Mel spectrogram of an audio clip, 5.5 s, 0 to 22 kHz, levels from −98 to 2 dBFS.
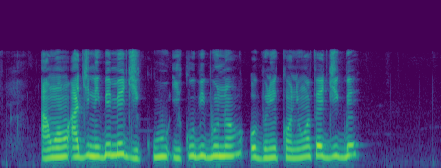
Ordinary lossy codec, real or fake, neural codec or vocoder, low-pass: none; real; none; 7.2 kHz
